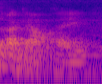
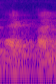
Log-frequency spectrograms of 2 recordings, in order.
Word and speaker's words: agape: Some pronounce it agape, some pronounce it agape. You choose how you want to pronounce it.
